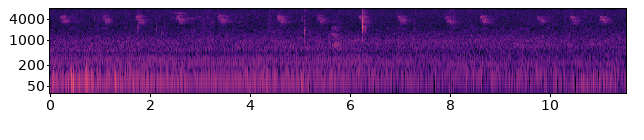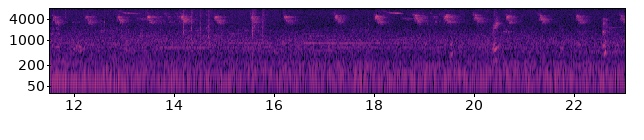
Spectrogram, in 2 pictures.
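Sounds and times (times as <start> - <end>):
steady low hum: 0.0 - 23.0
bird chirping: 7.9 - 23.0.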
